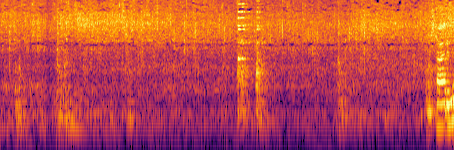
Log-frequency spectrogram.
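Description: Onions, whole green chillies and spices sizzling steadily in hot oil and ghee in a stainless steel pressure pan, stirred with a wooden spatula as chopped tomatoes go in. A single sharp knock comes about three seconds in.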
